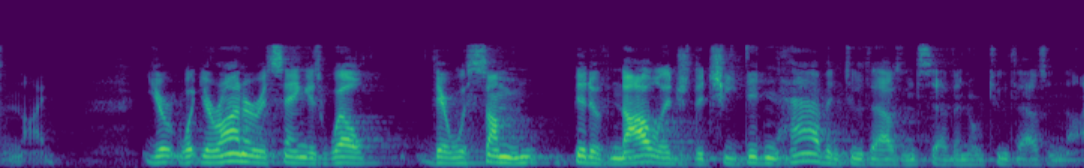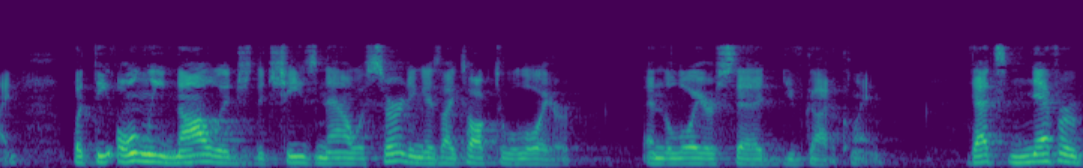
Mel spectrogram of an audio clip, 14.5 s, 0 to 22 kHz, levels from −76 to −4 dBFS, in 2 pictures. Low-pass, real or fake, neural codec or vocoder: 7.2 kHz; real; none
